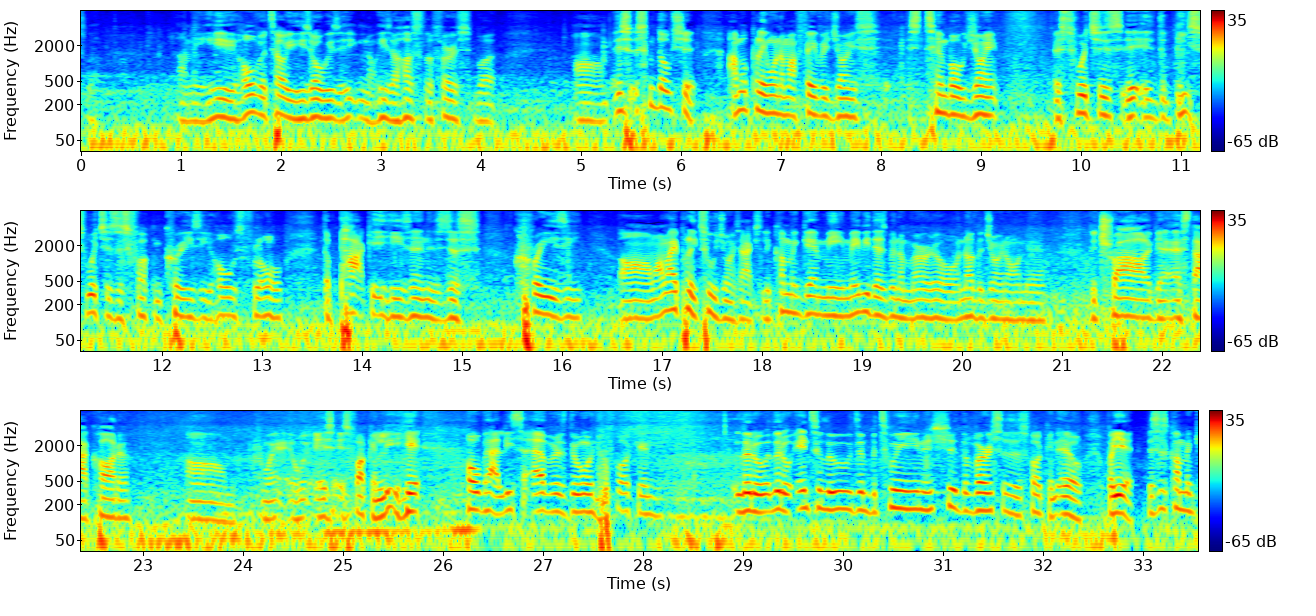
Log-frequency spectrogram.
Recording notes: Recorded a lot of this episode running around in the street, so don’t mind the sounds in the background!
